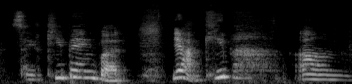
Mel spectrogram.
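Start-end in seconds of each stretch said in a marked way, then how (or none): none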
